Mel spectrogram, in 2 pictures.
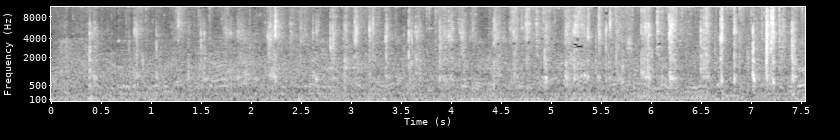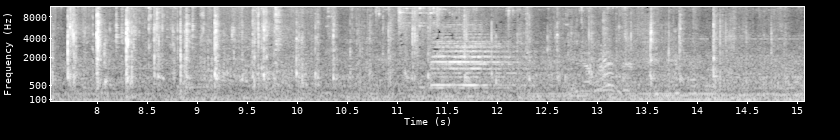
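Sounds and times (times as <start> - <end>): hooves clip-clopping on hard ground: 0.0 - 15.0.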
